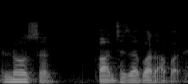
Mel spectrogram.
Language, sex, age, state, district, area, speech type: Urdu, male, 30-45, Telangana, Hyderabad, urban, spontaneous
